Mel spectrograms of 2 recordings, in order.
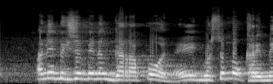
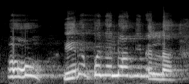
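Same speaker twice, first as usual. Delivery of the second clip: pitched way up, quick and eager; emphatic high exclaim; 10 semitones higher than usual. Real, not acted. Scene: priest tells churchgoers everyone prays this, high and quick. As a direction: insist it brightly, racing.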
